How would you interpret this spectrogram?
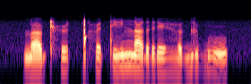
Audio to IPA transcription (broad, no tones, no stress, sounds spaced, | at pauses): ɳ a ʈʰ ø ǃʰ ə t i n a r e ɦ ə ɡ ɨ ɓ u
